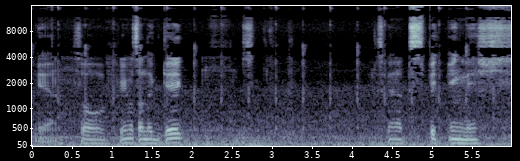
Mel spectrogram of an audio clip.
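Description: A man's voice: lowish voice, little pitch movement, takes it slowly. A man in his thirties from the Philippines with a Filipino accent, chatting casually and rambling in loose English while vlogging from his car on a phone. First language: Tagalog. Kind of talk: casual vlog chat. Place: inside a car. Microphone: phone camera on the dashboard. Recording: car and road noise.

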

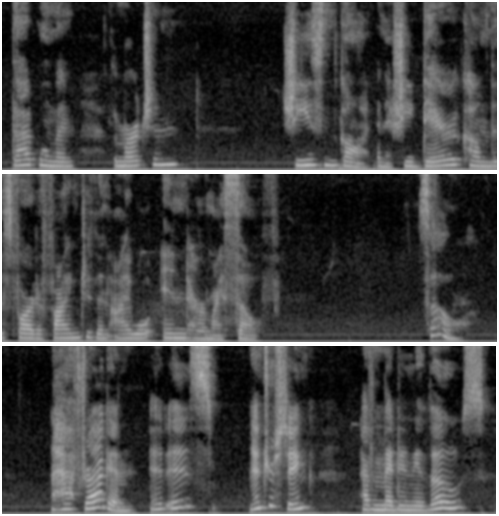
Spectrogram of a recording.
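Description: A woman voicing a brave, protective werewolf in an ASMR roleplay, soothing and halting, with a soft, hushed delivery. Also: fairly high pitch. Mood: careful, calming.

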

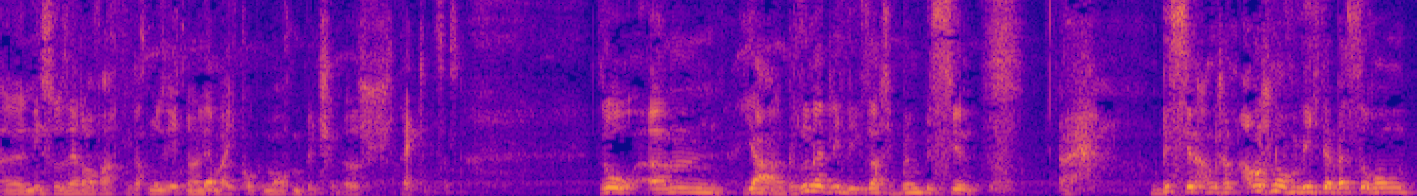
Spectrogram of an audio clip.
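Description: A man's voice: medium pitch, slight background noise. A man in his thirties vlogging from a small room at home. He rambles casually and pokes fun at himself, and he sounds a little stuffy from a cold. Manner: chatty, digressive, self-deprecating. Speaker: vlogger and streamer. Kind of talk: casual rambling vlog talk. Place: small room at home, lit by LED strips.

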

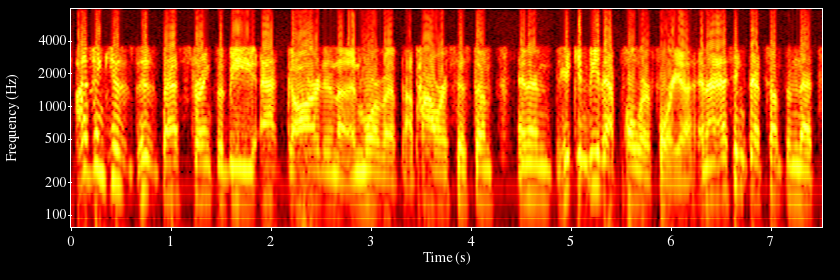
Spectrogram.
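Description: A man's voice: mid-range voice, animated, fairly quick, few pauses, a bit bright, dry recording, lo-fi sound. A man giving conversational football analysis as a guest sports reporter.

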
